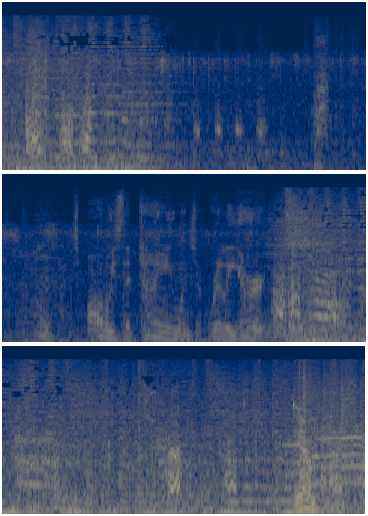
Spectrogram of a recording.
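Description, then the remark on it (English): An alpha wolf barks and snarls in sharp bursts over a busy background, with a louder flurry near the end, while a person talks over it. “Oh, crap, it's an alpha wolf.”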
